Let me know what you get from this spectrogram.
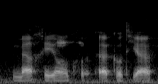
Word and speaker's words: Marion Cotillard: But then we wouldn't have Marine Cotard. Is that how you say her name? – Marion Cotillard.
